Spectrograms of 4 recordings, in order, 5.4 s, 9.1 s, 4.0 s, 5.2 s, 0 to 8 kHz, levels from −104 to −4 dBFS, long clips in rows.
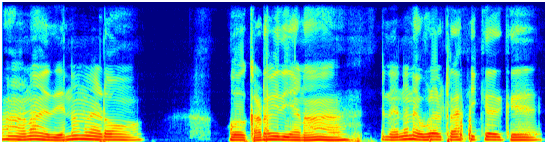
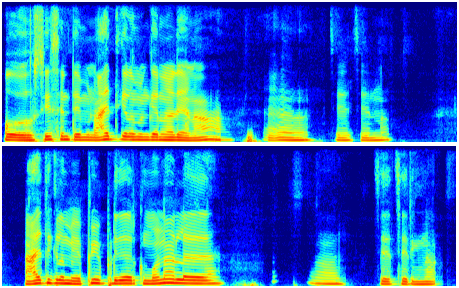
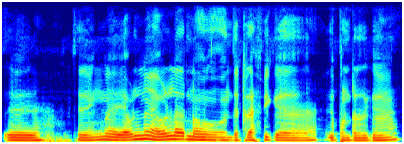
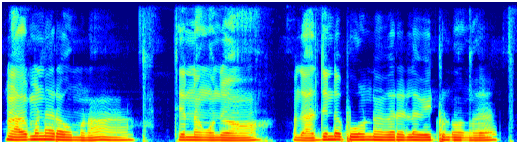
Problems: echo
